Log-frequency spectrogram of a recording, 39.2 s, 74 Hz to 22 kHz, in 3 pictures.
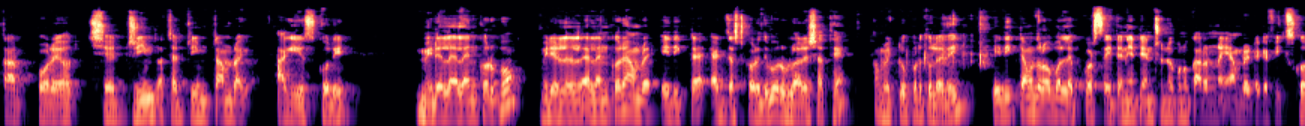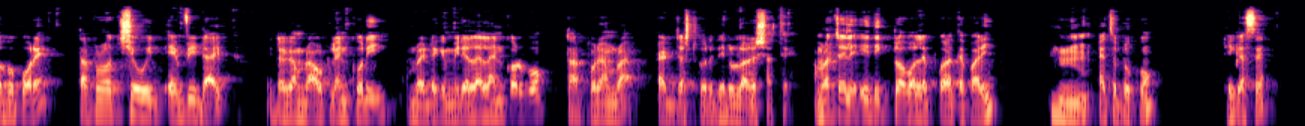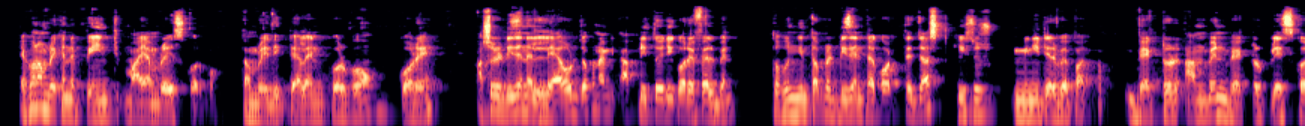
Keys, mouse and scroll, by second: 0.2 scroll down 1, 0.3-0.6 scroll up 1, 1.0-1.4 ctrl+alt+scroll down 1, 1.4 click, 2.3 right click, 3.1 click, 8.9 Up, 9.1 Up, 9.3 Up, 9.5 Up, 9.7 Up, 10.5 ctrl+alt+scroll up 1, 11.6 ctrl+alt+scroll down 1, 12.3 ctrl+alt+scroll up 1, 12.9-13.5 ctrl+alt+scroll up 1, 13.5 click, 15.3 right click, 16.4-21.1 drag, 21.1-21.5 ctrl+alt+scroll up 1, 21.5 click, 22.2 Up, 22.4 Up, 22.7 Up, 22.9 Up, 23.2 Up, 23.7 click, 25.8 click, 26.9 right click, 27.9 click, 28.3 ctrl+alt+scroll up 1, 28.4 click, 35.4-39.1 shift+drag.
